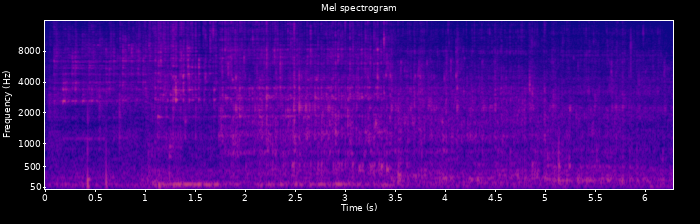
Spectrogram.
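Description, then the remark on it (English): Kombucha pours steadily into a glass bottle, filled until it approaches the neck of the bottle, a continuous splashing gurgle with small drips, without any talking. “So I pour it until it just starts to approach the neck of the bottle, so I've got enough room to add the ginger turmeric juice and then the lemon.”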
